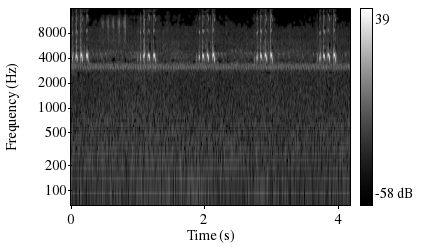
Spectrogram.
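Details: At night in summer, a cricket repeats bright three-pulse chirps about once a second, with a softer distant chirper and a steady high whine behind.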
